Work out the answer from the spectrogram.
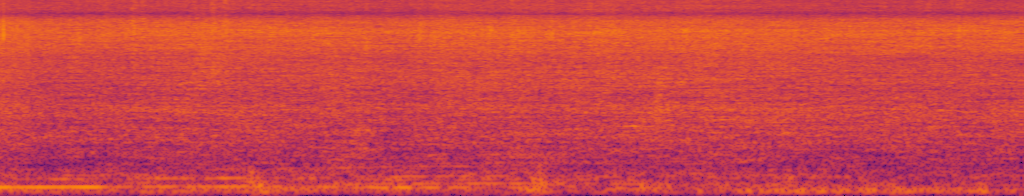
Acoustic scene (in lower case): street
